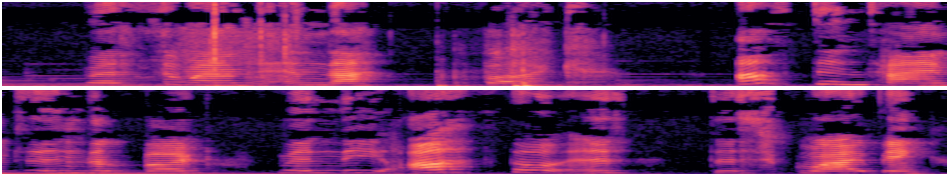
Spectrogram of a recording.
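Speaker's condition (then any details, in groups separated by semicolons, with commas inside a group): Cerebral palsy; uses crutches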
